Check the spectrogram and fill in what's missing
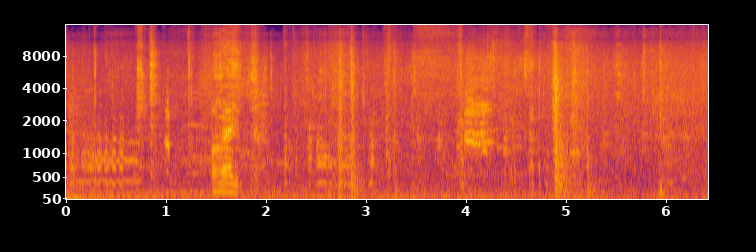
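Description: Chickens, Albany fowl, in a breeding pen cluck and squawk nearby, with a louder burst partway through, while someone talks over them.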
